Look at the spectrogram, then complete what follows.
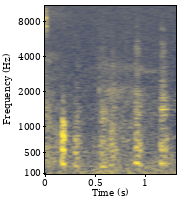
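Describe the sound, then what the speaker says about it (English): Loomis, a favourite free-ranging hen, gives a few soft, quiet clucks up close at low volume. "My bestest chicken I ever loved."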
